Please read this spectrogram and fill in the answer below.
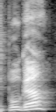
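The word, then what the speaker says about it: Bugha: interviewed by other people it is booger is how it's pronounced and he said it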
